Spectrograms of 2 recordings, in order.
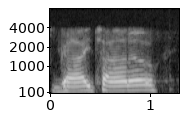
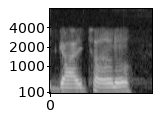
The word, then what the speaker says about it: Gaetano: That's spelled, it is spelled G-A-E, is that correct? T-A-N-O? – Yeah, and I sounds like an E, and the E sounds like an I in Italian, so it's Gaetano.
